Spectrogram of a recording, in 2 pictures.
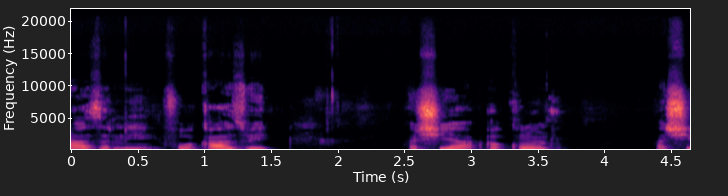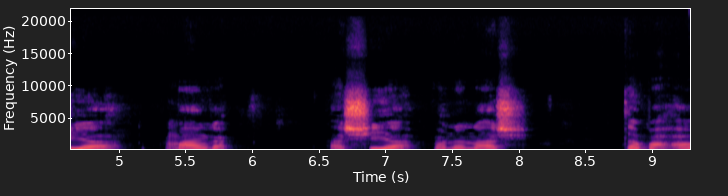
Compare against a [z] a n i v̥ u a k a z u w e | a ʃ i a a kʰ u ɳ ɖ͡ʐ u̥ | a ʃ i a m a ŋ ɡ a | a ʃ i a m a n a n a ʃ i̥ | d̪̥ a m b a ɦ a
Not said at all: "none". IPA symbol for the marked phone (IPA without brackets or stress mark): z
